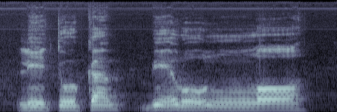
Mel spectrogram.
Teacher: Jadi lebih di depan makhraj kaf lebih di depan daripada qaf.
